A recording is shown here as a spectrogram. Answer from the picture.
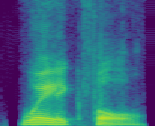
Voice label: "wakeful", American

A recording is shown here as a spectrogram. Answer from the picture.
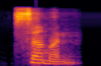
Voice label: "summon", Indian

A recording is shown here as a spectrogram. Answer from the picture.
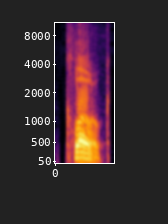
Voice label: "cloak", American

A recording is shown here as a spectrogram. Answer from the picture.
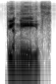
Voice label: "beneath", American

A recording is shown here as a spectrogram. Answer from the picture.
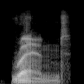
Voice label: "rend", British

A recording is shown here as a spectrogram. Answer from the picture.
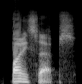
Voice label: "biceps", American

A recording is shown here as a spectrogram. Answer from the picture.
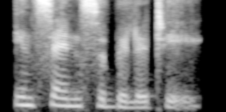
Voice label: "insensibility", Indian

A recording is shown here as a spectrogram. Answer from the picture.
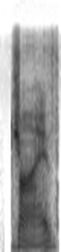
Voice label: "jive", American

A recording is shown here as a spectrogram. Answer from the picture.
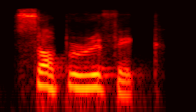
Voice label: "soporific", Indian

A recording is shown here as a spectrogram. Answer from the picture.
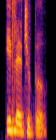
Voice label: "illegible", Indian

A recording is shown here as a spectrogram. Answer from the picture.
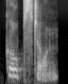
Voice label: "copestone", Indian

